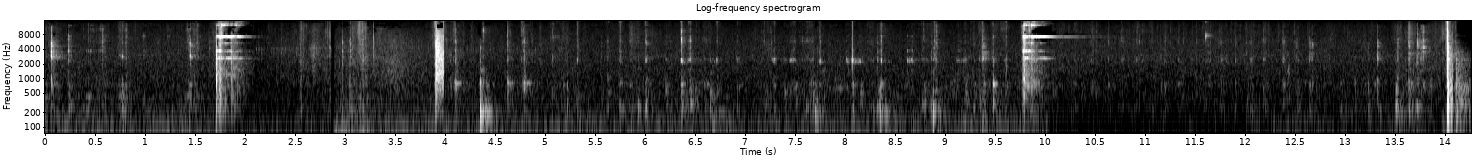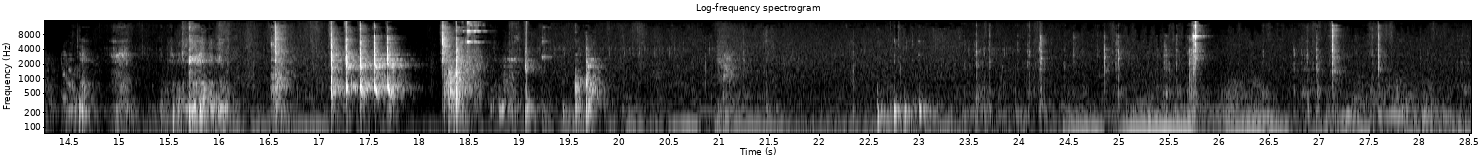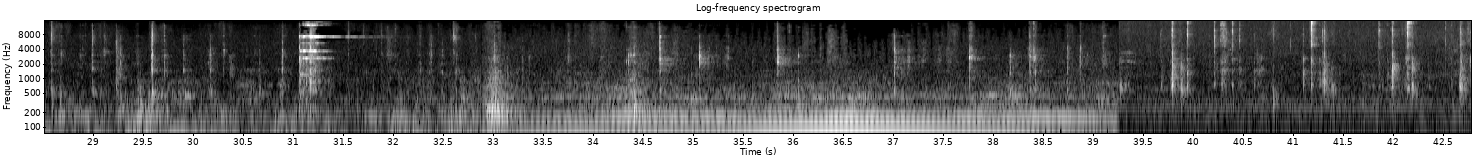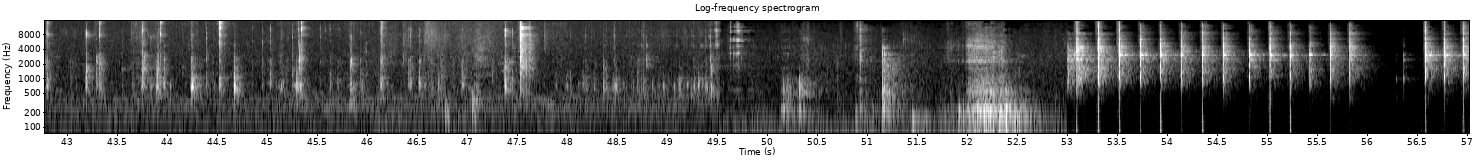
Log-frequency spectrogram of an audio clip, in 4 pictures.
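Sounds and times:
wrench clinking and scraping on metal: 0.0s - 2.2s, 4.0s - 16.2s, 24.1s - 26.0s, 31.0s - 32.0s, 37.0s - 50.4s
low steady hum: 0.0s - 53.2s
small metal clicks and knocks: 37.0s - 51.5s.

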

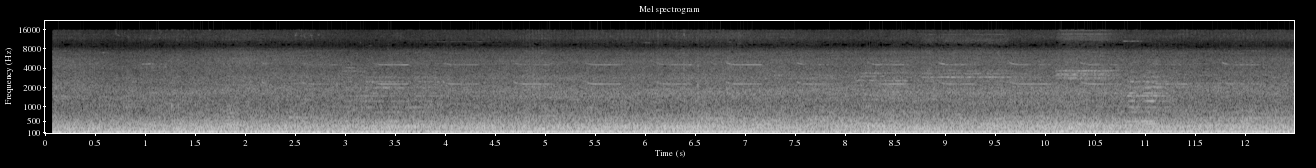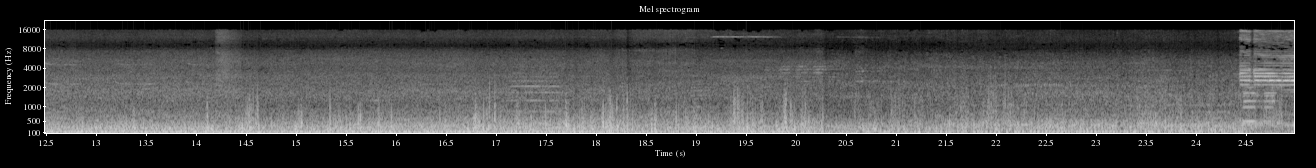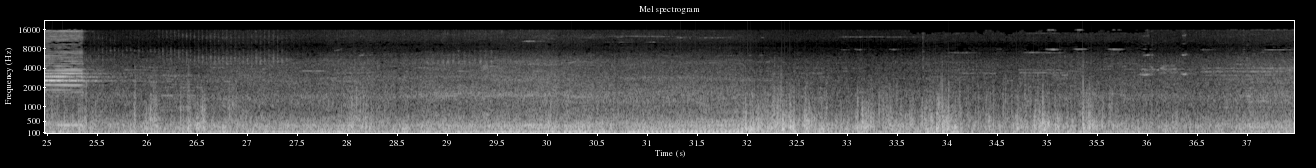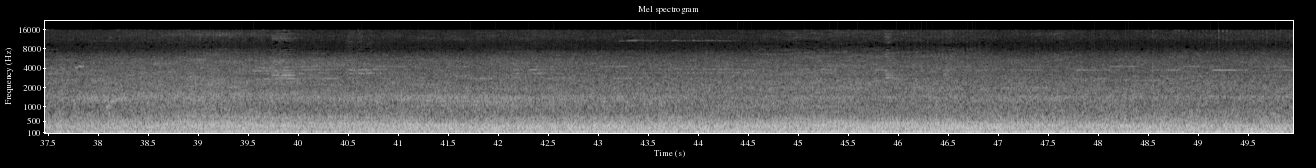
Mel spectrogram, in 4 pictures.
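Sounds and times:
traffic engines rumbling: 0.0s - 49.9s
short beeps: 3.2s - 10.1s
vehicle horns tooting: 9.0s - 11.4s, 24.4s - 25.8s.

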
